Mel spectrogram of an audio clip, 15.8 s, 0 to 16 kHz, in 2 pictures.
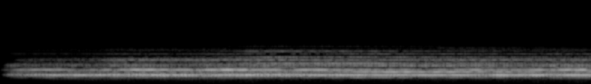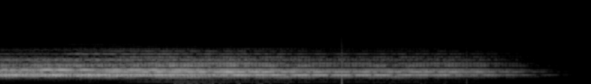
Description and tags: Patch #?? - Higher pitched version of Organ B2. >> Part of a set of New Age synths, all made with AnologX Virtual Piano.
